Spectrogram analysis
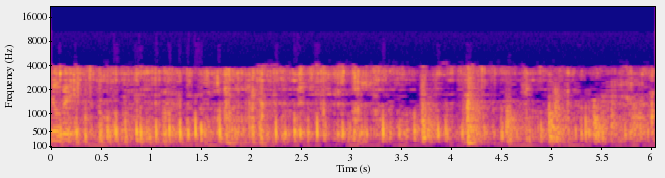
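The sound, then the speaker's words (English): Horses' hooves clatter in a quick, steady clip-clop as they pull a wagon away, with a rumbling rattle of wheels underneath, loud throughout. “Now, Parsons, take off that brake and start heading for the hills. Get up, horses.”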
